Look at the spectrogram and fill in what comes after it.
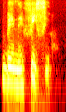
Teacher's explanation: llevan la mayor fuerza de voz en la penúltima sílaba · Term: palabras graves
